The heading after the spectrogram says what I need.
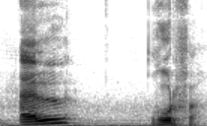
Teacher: So there's no shadda, and I pronounce the lam. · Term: lunar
